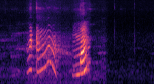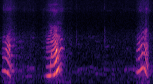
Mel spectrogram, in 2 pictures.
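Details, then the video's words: Pet ringneck parrots talking in Urdu or Hindi while playing on a table: five separate, speech-like syllables with clear harmonics that swoop up and down, spaced by pauses of one to two seconds in a quiet indoor room. "Ringneck Parrots Talking And Having Fun On Table In Urdu Hindi Talking parrot mitthu"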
